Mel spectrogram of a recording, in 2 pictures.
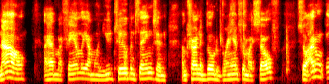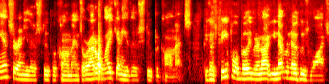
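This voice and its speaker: Talking at a fairly quick pace with a Pittsburgh accent, a man uses a fairly high pitch with ordinary pitch variation. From Pittsburgh, western Pennsylvania. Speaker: fishing YouTuber and bait maker. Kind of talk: casual live stream chat. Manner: casual, filler-heavy.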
